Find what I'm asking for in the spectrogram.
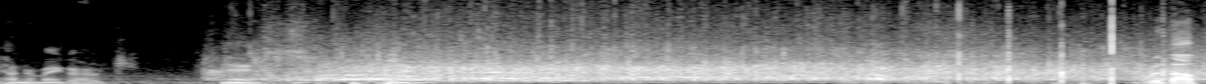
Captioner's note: audience cheers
